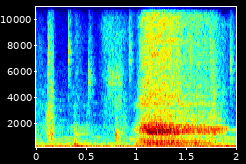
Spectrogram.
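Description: A man's long breath drawn in through the mouth, about a second long, starting about halfway through, after a few faint lip clicks.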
